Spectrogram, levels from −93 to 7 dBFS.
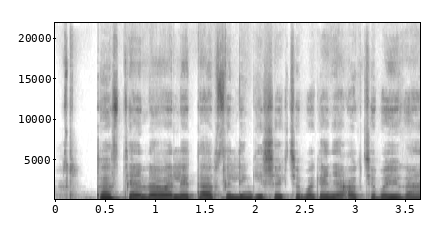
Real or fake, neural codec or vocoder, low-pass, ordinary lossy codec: fake; vocoder, 44.1 kHz, 128 mel bands, Pupu-Vocoder; none; none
